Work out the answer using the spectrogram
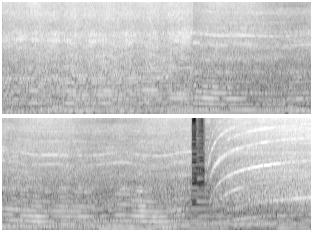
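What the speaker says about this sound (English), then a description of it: "I fix the level difference on the joint and finish the surface with a sander again" A power sander runs continuously over a glued hardwood joint, levelling and smoothing the surface with a loud, steady whine that shifts pitch as pressure changes, then winds down near the end.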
